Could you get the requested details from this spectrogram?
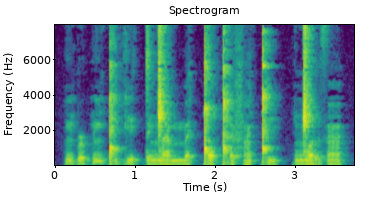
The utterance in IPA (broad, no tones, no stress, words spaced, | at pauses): ĩpə˞ pĩ ǃʰikitːɪ ŋ͡ǁæmːɛǃɔǃʰɛ fæ̃ǃʰi | ŋ͡ǁʌrθæ̃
